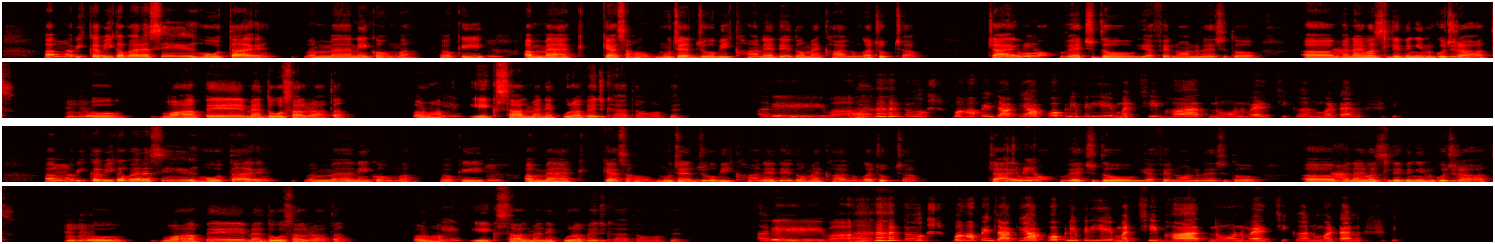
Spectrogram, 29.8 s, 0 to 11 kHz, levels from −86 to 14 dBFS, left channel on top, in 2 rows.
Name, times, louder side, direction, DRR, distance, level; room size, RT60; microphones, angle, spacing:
voice 1, 0.4-2.7 3.0-4.1 4.4-4.8 5.2-5.7 6.0-9.1 9.9-12.5 13.0-15.0 15.8-16.1 16.5-18.3 19.0-19.3 19.6-21.7 23.4-23.6, left 1 dB, 65° left, 0.5 m, -33 dB
voice 2, 15.5-15.9 19.3-19.5 22.5-27.6 27.8-28.8, right 5 dB, 35° right, 0.4 m, -35 dB
2.3 x 2.3 x 3.8 m
head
